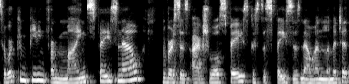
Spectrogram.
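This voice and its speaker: At a fairly quick pace, a woman speaks with lively intonation and a very deep, low pitch. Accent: slight Polish. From Poland. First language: Polish. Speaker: publicist. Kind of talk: interview.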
